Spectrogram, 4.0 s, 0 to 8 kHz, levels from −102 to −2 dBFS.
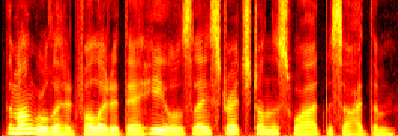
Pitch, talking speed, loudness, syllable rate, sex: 185 Hz, 225 wpm, -16 LUFS, 5.5 syllables/s, female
